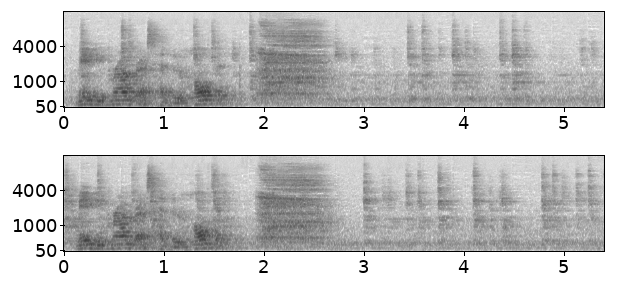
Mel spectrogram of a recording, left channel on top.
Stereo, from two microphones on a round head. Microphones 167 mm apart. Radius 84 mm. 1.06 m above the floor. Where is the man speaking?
80° right, 5 m; by 1.7 s 75° right (ahead or behind), 4.5 m.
